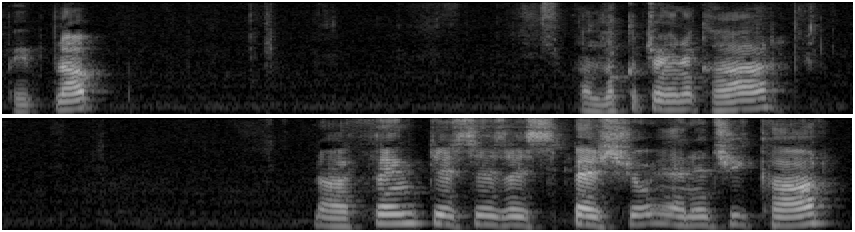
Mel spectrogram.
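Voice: mid-range voice, slow pace, pauses often. A channel host giving casual, joking commentary while opening cards indoors, humming little sound effects between cards.

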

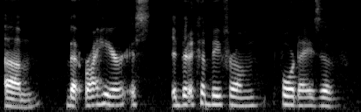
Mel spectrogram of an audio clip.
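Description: Low-voiced woman with drawn-out, hissing s sounds. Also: fairly even intonation. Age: middle-aged. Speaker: vlogger. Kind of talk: casual personal video diary. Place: small indoor room at home.

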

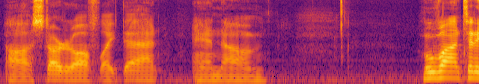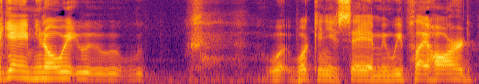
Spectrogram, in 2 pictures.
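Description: A man's voice: mid-range voice, unhurried, pauses often, clear, resonant tone. A man in his forties, a head basketball coach giving earnest, emphatic postgame answers at a press room table mic, often repeating words as he thinks. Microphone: table mic on a stand.

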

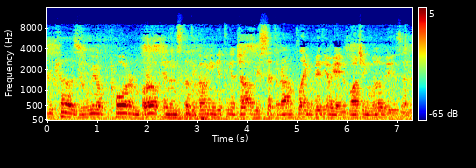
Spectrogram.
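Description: A man's voice: on the low side, steady tone, normal speed, few pauses, background noise. A man bantering with his girlfriend in a sarcastic, joking way. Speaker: vlogger's boyfriend. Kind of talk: casual banter. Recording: roomy space with music.

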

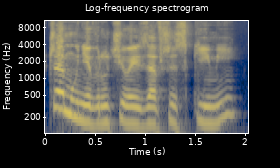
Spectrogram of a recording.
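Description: A man's voice: a little high, normal speed, lightly acted. A man doing a short-tempered village father. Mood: angry, scolding. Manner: scolding, exasperated.

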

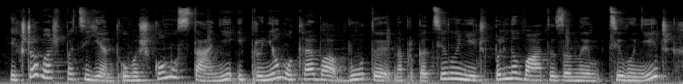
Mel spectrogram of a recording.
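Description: A woman teaching a language in a video lesson, repeating words slowly and carefully. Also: medium pitch, warm tone. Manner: slow, careful repetition of words.

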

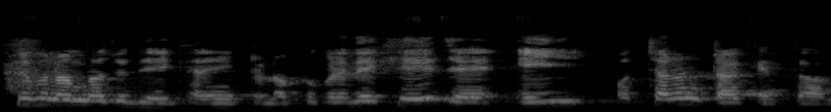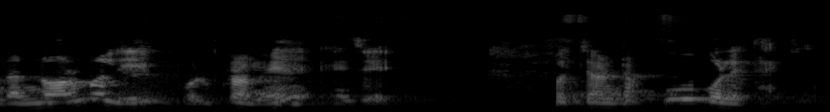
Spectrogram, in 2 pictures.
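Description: A man's voice: mid-range voice, normal speed, muffled recording. A man teaching English grammar in a video lecture, explaining step by step and asking the class rhetorical questions. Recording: long reverb of a hall.

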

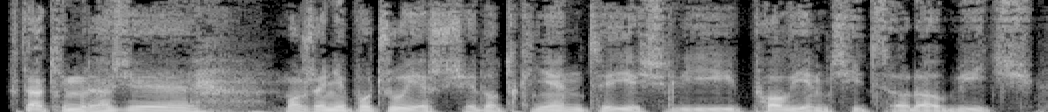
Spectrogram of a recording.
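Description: A man's voice: deep voice, measured pace, dry recording, clean studio sound. A man doing a cold, hardened legionnaire. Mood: cool. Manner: calm, matter-of-fact, coldly practical. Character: cool, hardened male legionnaire.

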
